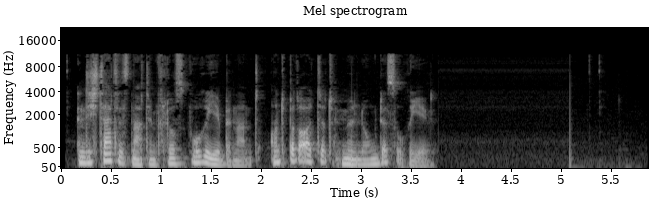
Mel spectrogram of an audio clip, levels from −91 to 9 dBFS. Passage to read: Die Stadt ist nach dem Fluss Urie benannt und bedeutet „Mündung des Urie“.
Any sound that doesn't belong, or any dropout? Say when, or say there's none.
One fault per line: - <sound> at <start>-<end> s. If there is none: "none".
none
